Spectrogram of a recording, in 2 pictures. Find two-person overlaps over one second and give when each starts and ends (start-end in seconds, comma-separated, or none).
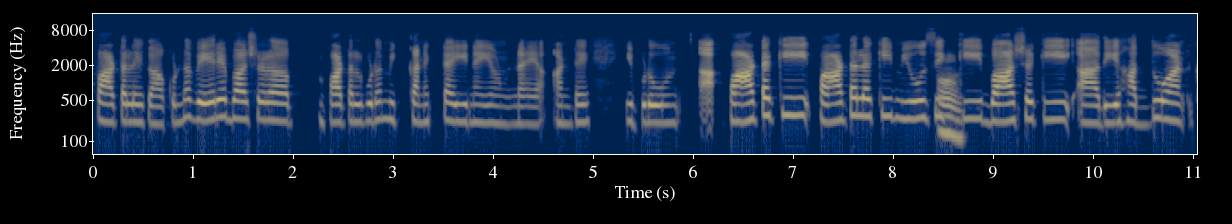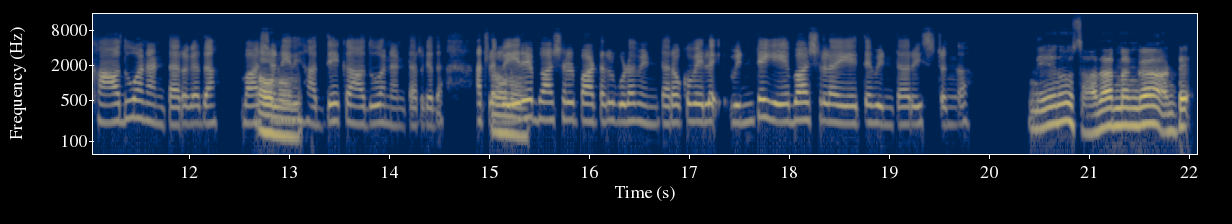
none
